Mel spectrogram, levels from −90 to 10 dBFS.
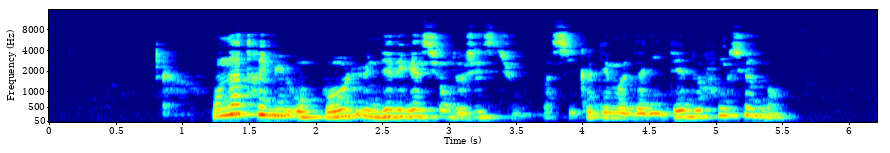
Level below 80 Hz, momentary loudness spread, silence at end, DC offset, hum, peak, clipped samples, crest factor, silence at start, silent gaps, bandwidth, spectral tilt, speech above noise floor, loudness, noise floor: -66 dBFS; 21 LU; 0.7 s; under 0.1%; none; -2 dBFS; under 0.1%; 20 dB; 0.8 s; none; 7.6 kHz; -5.5 dB/octave; 59 dB; -20 LUFS; -78 dBFS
